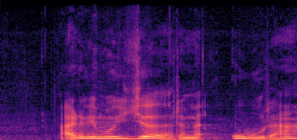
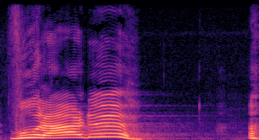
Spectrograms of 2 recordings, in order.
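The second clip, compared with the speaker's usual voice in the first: high, loud, slow call; 6 semitones higher, 4 dB louder, much slower than usual. Retold or imitated. God calling for her, high, loud and slow.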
